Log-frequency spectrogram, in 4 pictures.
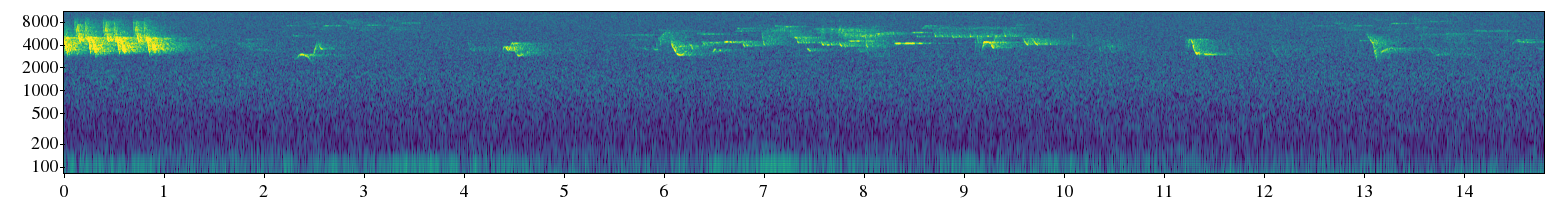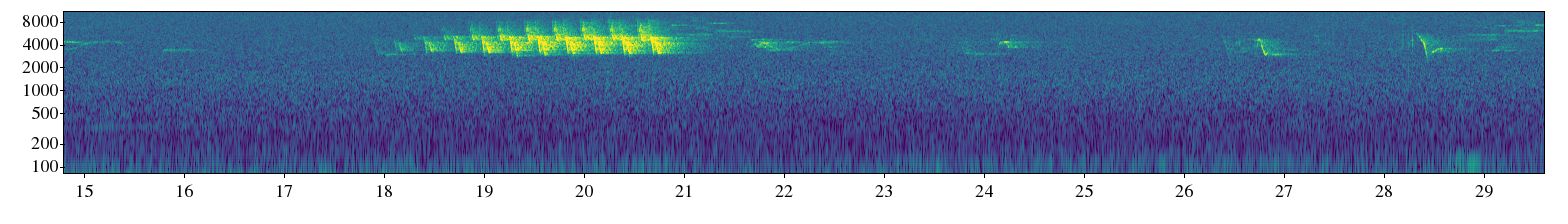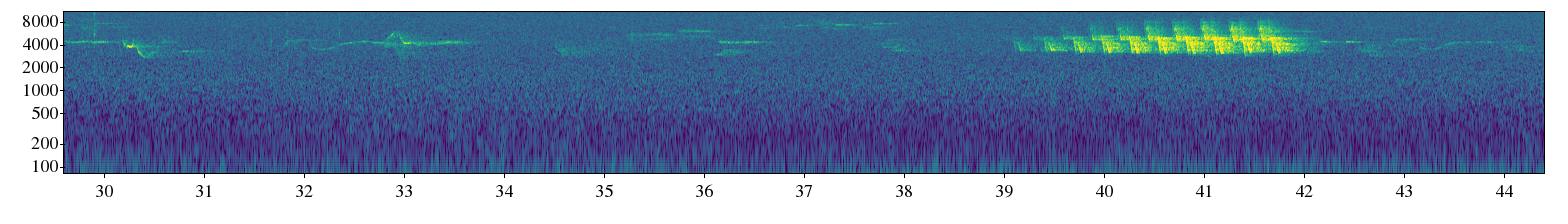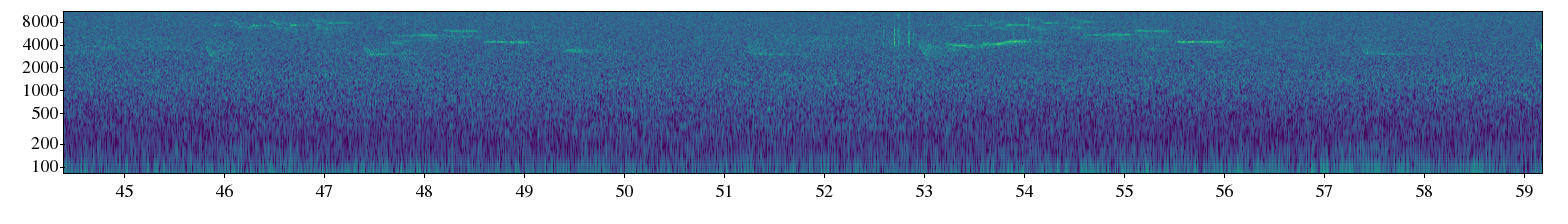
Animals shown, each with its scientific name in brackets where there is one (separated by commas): Blue-headed Vireo (Vireo solitarius), Winter Wren (Troglodytes hiemalis), Black-throated Green Warbler (Setophaga virens), Black-throated Blue Warbler (Setophaga caerulescens), Ovenbird (Seiurus aurocapilla), Blackburnian Warbler (Setophaga fusca), Eastern Wood-Pewee (Contopus virens)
